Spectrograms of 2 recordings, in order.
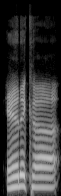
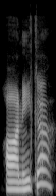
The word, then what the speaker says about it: Anika: And I said in my video I called her Anakah Niles and PE just because that's how Getty Lee pronounced her name. But people are commenting that it's pronounced Anika.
